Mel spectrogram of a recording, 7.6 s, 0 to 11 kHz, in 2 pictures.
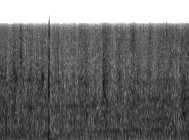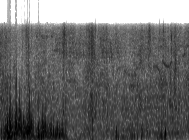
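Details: Playing dogs, a male Staffordshire aged 8 years plus young male and female bull terriers: quiet panting and shuffling, then a loud gruff growling burst about a second long midway, fading back to scuffles.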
